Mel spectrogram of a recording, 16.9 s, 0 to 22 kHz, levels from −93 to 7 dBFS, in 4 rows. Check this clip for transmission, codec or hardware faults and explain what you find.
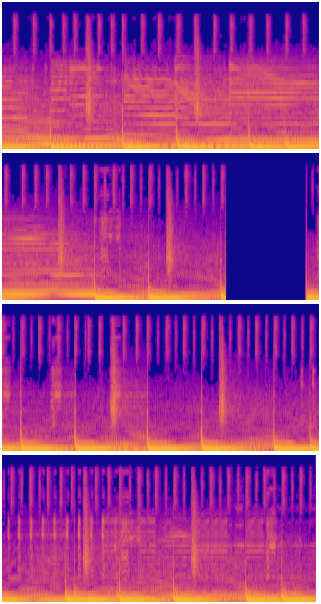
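One transmission fault is present. A rebuffering stall, 7.21 to 8.29 s: the player ran out of data and paused, adding 1.08 s of silence. Unlike a dropout, the sound resumes where it stopped, with nothing skipped.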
